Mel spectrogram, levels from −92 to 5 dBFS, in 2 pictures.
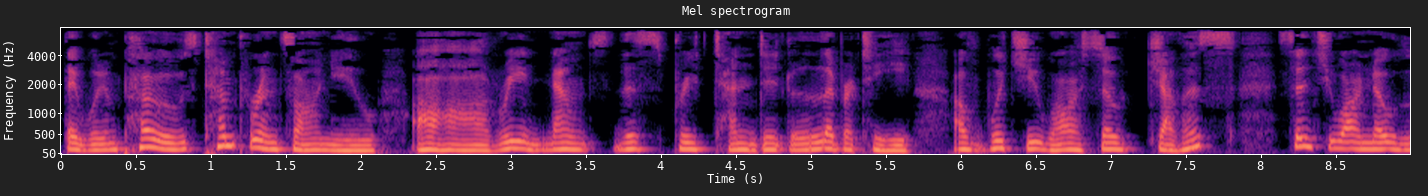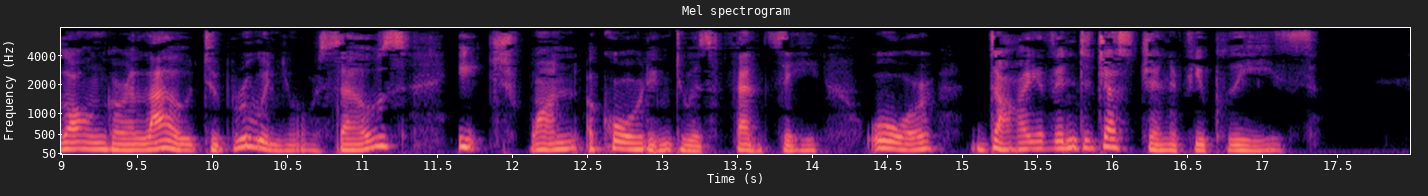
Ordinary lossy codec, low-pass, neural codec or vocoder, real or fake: MP3, 32 kbps; 7.2 kHz; vocoder, 44.1 kHz, 128 mel bands every 256 samples, BigVGAN v2; fake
